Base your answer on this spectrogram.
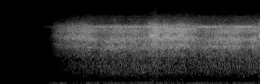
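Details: Insects in a field: after half a second of silence, a dense, continuous high-pitched hissing drone rises in and holds steady, swelling slightly midway, with no other sounds.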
